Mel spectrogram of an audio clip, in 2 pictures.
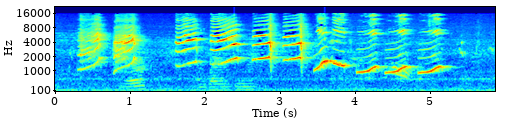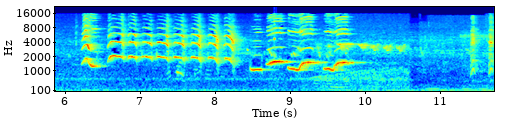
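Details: Wild masked laughingthrush (poksay hongkong) delivering a busy, loud song of rapid chirps, twisting whistles and repeated slurred phrases, with a steady faint hum beneath.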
